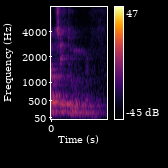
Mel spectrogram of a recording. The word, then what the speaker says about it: Zedong: D'Henri Beauchot, chez Flammarion, Mao Tse-tung. Oui, ça s'écrit Zedong dans l'écriture pinyin actuelle, mais on prononce quand même Tse-tung comme avant.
